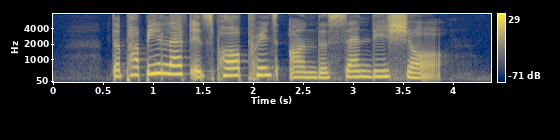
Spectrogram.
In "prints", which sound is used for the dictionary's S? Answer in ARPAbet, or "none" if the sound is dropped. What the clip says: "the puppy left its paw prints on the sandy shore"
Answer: none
